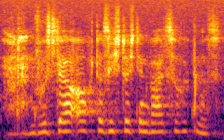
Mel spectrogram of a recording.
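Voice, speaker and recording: A woman's voice: mid-range voice, fairly even intonation, brisk, fairly bright tone, lightly acted. Cool, blunt woman doctor, played by an actress. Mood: cool, challenging. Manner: cool, matter-of-fact, challenging. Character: cool, blunt, self-assured female country doctor. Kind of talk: German crime radio drama acting. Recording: roomy audio drama, faint noise.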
